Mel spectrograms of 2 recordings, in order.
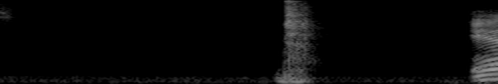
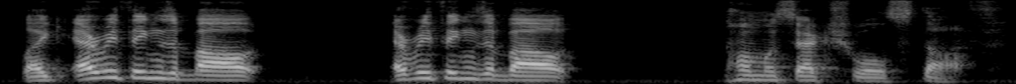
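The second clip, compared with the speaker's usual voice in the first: ordinary talk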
